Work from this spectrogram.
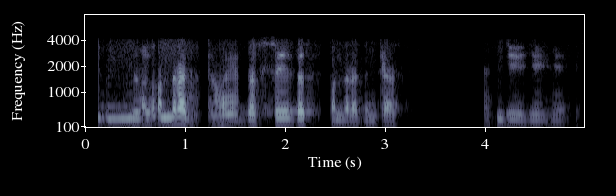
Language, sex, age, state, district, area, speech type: Urdu, male, 30-45, Delhi, South Delhi, urban, conversation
